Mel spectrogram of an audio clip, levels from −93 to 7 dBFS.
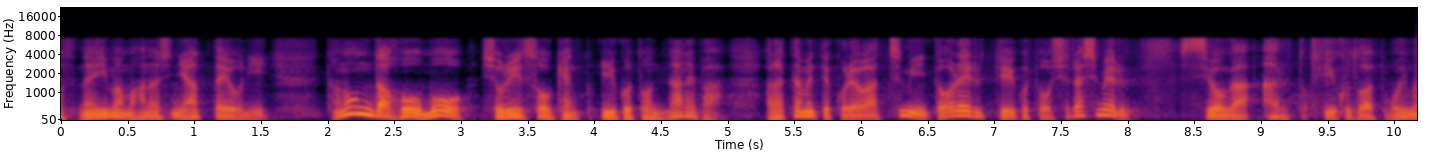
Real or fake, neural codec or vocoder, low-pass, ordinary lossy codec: fake; codec, 24 kHz, 0.9 kbps, DualCodec; 7.2 kHz; MP3, 64 kbps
